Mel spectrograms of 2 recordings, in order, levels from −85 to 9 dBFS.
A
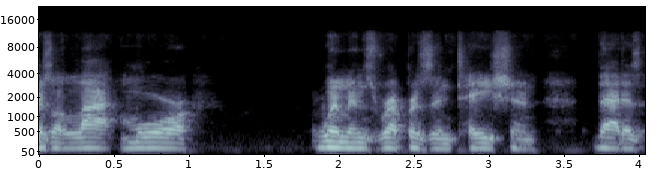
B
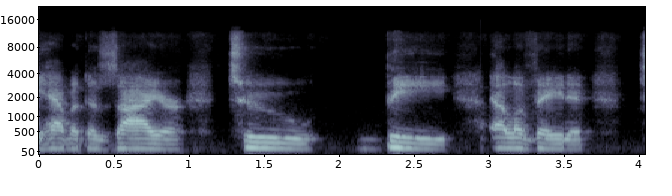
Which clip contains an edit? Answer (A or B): B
